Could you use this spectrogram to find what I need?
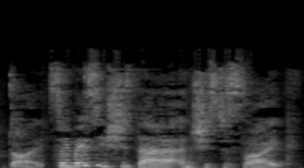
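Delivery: ordinary delivery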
